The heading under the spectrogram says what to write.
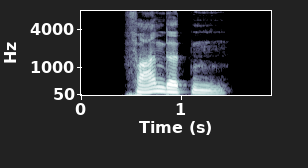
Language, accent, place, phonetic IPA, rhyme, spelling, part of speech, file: German, Germany, Berlin, [ˈfaːndətn̩], -aːndətn̩, fahndeten, verb, De-fahndeten.ogg
- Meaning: inflection of fahnden: 1. first/third-person plural preterite 2. first/third-person plural subjunctive II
